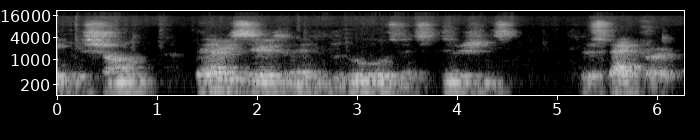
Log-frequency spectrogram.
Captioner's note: faintly speaking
